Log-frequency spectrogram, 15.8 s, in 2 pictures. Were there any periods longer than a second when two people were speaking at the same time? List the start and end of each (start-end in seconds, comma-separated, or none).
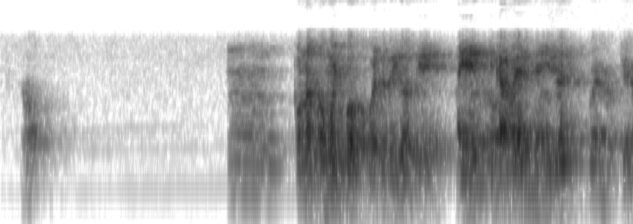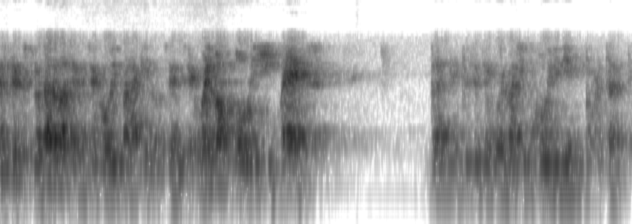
5.7-7.1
